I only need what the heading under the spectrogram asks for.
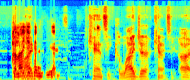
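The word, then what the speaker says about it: Calijah Kancey: And then how do you pronounce this guy's name? Who? Kalijah Cansey. Kalijah Cansey, yeah.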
